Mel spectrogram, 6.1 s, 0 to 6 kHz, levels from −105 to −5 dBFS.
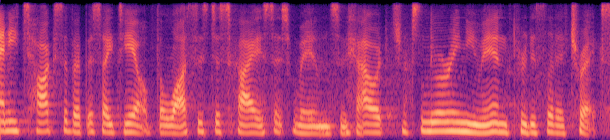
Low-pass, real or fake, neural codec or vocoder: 5.4 kHz; fake; codec, 16 kHz, 0.5 kbps, FunCodec, trained on Chinese and English, 25 frames a second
